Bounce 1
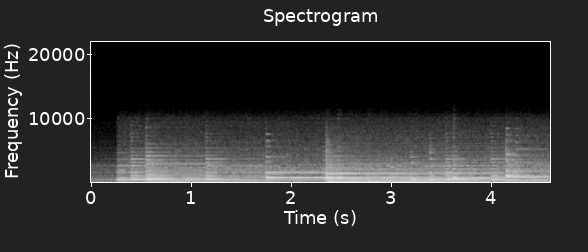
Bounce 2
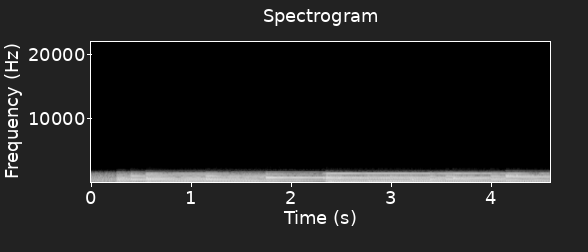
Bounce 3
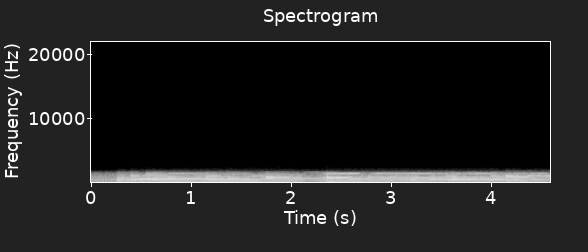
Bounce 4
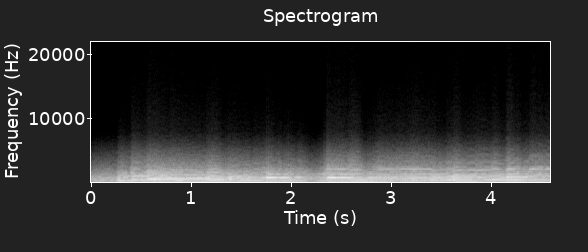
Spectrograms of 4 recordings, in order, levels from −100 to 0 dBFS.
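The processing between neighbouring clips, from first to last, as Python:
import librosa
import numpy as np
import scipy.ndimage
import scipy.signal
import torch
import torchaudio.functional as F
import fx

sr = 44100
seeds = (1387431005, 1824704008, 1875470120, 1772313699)

y1 = fx.bin_compress(x, sr, power=0.6)
y1 = scipy.signal.sosfilt(scipy.signal.cheby1(8, 1.0, 1400.0, 'lowpass', fs=sr, output='sos'), y1)
y1 = fx.rider(y1, sr, range_db=5, speed_s=0.5)
y2 = y1 + 10.0 ** (-3.0 / 20.0) * np.pad(y1, (int(220 * sr / 1000.0), 0))[:len(y1)]
y3 = fx.lower_of_two(y2, sr, delay_ms=9.0)
y3 = fx.air_absorb(y3, sr, metres=330.0)
y3 = fx.doubler(y3, sr, ms=22.0, db=-2.5)
y3 = y3 * 10.0 ** (4.5 / 20.0)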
